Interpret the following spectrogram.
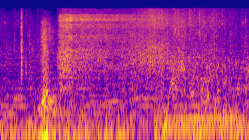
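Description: Cartoon splash sound effect: a thud about half a second in as a character drops into water, then a long rushing, sloshing splash, over background music.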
